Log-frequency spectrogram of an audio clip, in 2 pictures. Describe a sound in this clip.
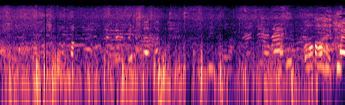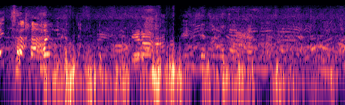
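Children shout and call out across an open field outdoors.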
